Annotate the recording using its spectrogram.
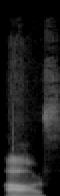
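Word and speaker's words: hour: आर्फ आर में भी अगर हम बात करें एच होता है एच ओ यू आर लेकिन यहां पर एच साइलेंट है। हम बोलते क्या है? आर्फ।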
